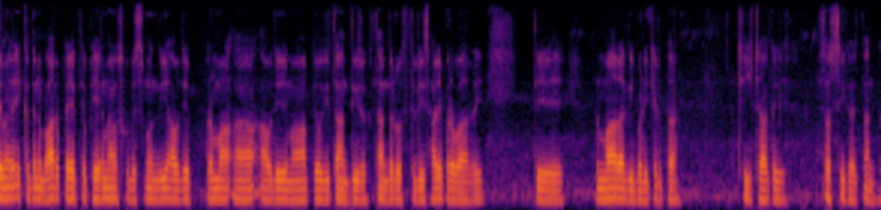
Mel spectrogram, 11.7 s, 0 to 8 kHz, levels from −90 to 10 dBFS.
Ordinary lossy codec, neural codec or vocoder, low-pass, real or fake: none; codec, 16 kHz, 8 kbps, FunCodec, trained on Chinese and English, 25 frames a second; none; fake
